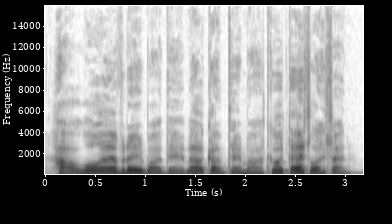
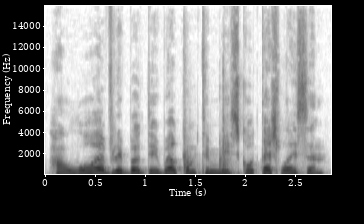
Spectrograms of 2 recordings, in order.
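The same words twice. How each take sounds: First: Slow, overdone fake Scottish, louder; drawn-out fake Scottish. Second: Mocking her stiff Scottish intro; mock English lassie. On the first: Mocking the English lassie's slow fake Scottish accent. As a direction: stretch every word like a bad Scottish impression. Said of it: "It was too slow, it was too drawn out". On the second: Mimicking the video's English lassie, mocking. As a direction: repeat her clumsy lesson opener, loud. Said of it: "it's no great".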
